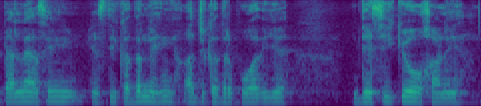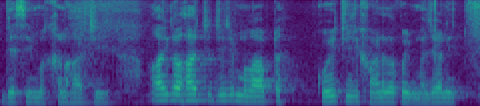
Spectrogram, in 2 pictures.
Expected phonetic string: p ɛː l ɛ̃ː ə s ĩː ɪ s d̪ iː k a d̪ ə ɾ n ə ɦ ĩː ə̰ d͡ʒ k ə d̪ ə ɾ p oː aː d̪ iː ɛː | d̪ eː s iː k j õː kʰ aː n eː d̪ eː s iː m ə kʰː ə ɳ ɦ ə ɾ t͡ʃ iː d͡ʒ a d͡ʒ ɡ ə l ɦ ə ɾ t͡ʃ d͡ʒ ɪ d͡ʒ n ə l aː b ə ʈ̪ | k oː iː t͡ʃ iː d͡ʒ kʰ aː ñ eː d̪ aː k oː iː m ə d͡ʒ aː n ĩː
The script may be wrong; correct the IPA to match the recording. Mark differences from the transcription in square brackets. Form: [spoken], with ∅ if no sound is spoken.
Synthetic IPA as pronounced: p ɛː l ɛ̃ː ə s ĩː ɪ s d̪ iː k [ə] d̪ ə ɾ n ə ɦ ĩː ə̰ d͡ʒ k ə d̪ ə ɾ p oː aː d̪ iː ɛː | d̪ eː s iː k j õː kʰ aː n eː d̪ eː s iː m ə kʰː ə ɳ ɦ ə ɾ t͡ʃ iː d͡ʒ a d͡ʒ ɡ ə l ɦ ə ɾ t͡ʃ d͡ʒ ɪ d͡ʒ [m] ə l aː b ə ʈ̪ | k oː iː t͡ʃ iː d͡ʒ kʰ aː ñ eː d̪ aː k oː iː m ə d͡ʒ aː n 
